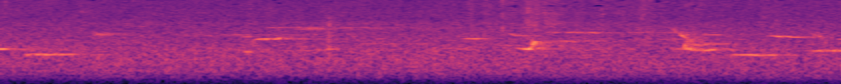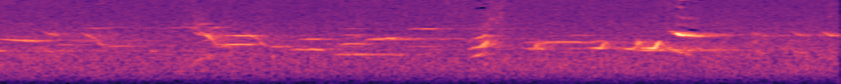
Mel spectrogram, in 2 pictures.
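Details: Bellbirds in a coastal dawn chorus, clear whistled and slurred notes, some rising and falling, scattered through the clip with overlapping chirps from several birds over a steady background hiss.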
